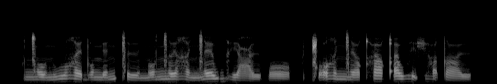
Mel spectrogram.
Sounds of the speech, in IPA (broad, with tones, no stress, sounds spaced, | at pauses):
ŋ͡ǀ ɔ˨ o̯ n uː˧ ʁ ɛ˨ d ɔ˨ ŋ ɛ˦ ŋ ǀ ɘː˨ n ɔ˧ ŋ͡ǀ ə˧ e̯ ʁ ɛ˨ ŋ͡ǀ ɛː˦ w ɡʱ e˨ ʕ ɘː˨ p ɔ˦˨ | ǁ ɔ̰˦ ʁ ɪ˧ ŋ͡ǀ ɛ˨˦ o̯ qʰ ɘ˦ o̯ qʼ ɛ˦ w ɦ ḛ˧ ʃ ɦ ə̰˧ tˤ ɘː˨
